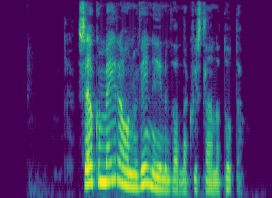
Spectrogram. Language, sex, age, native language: Icelandic, female, 30-39, Icelandic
